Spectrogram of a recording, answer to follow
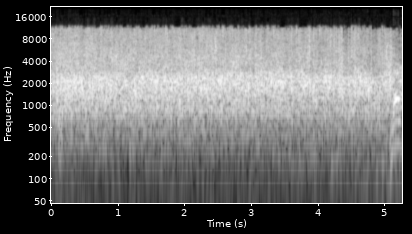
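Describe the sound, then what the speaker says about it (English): Steady, sustained applause from a television studio audience for game-show contestants, loud and dense throughout with no talk over it. "Give them a super round of applause."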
